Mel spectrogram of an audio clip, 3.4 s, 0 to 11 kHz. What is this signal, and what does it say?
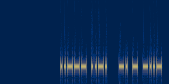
Morse code, heard as a keyed tone, about 36 wpm, 700 Hz. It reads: 2F NTX
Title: Field Day Exchanges - 35wpm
